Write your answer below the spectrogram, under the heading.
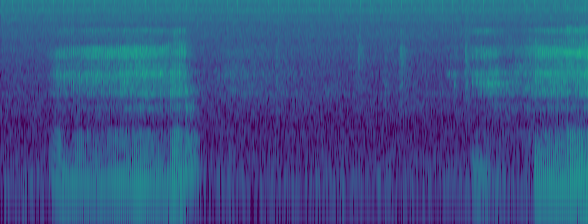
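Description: Two loud, low, rattling rumbles on the in-breath, separated by a quiet pause of a few seconds: snoring during sleep.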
